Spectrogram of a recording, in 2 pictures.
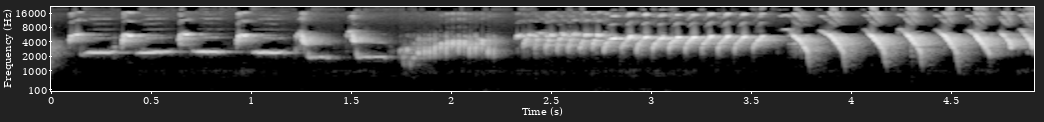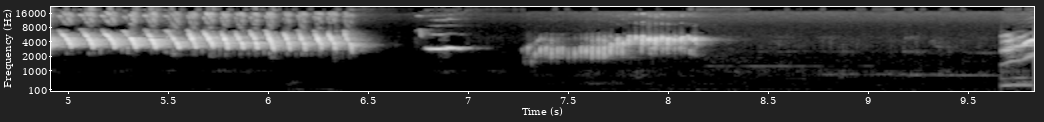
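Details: Song of male Polish canaries, opening with short repeated whistled notes, then a dense buzzing trill and fast descending sweeps, ending in scattered chirps and a brief pause.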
